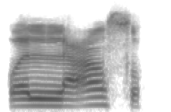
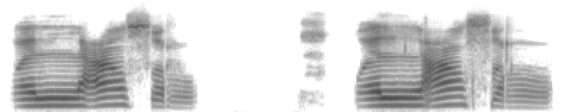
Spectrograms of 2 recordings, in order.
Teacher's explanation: kita baca dengan izhar alias kita jelaskan kedua hurufnya. Jadi kebanyakan kesalahan orang karena kesulitan, ya ada iltiqa sakinin di sini, ada duanya bertemu huruf sukun di sini, akhirnya huruf shadnya saja yang jelas ra-nya hilang.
